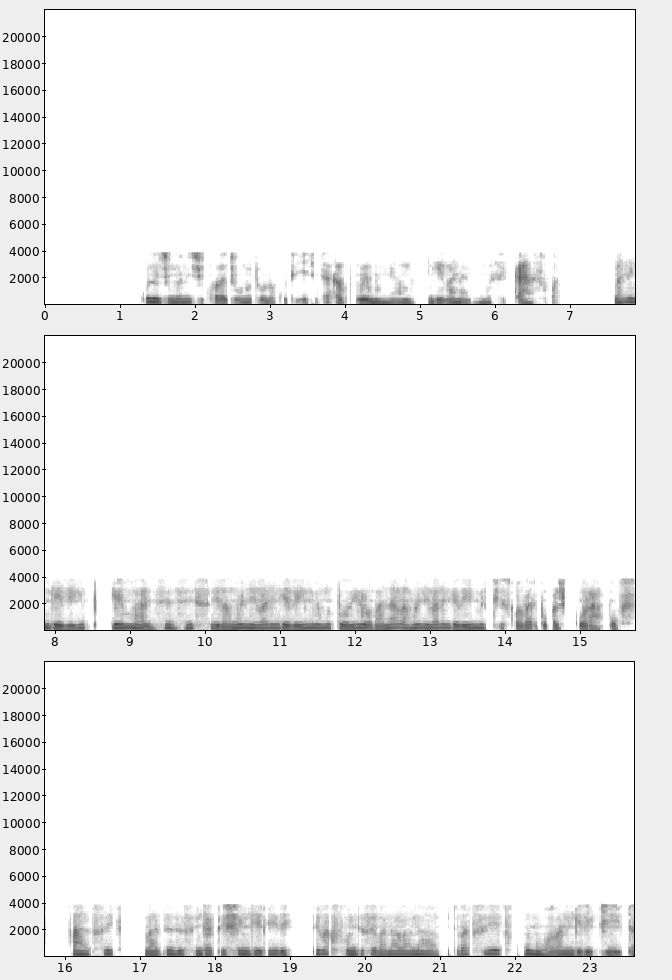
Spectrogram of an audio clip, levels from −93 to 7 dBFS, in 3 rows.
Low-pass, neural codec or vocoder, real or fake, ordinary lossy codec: 7.2 kHz; none; real; AAC, 16 kbps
